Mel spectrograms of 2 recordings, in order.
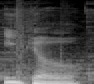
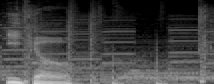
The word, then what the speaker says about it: Eggo: traveling tips for you the region of eggo pronounced as ego oh there you go so i was right it's pronounced as ego is a small but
